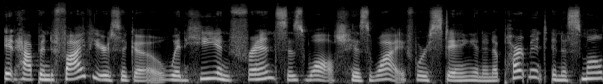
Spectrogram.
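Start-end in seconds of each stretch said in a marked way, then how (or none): none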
